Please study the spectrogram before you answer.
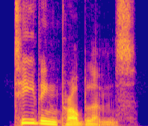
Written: teething problems

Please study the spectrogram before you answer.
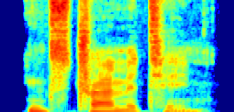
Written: extremity

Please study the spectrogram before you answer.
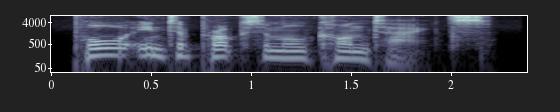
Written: poor interproximal contacts

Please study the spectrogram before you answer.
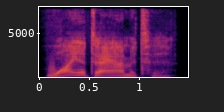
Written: wire diameter

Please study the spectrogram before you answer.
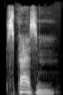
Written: spasm

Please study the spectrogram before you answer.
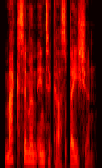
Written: maximum intercuspation

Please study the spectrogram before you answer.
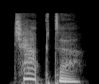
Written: chapter

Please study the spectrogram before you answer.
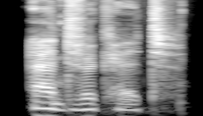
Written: advocate

